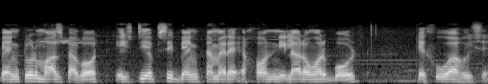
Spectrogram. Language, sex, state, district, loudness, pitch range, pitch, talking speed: Assamese, male, Assam, Kamrup Metropolitan, -13 LUFS, 110-120 Hz, 115 Hz, 135 wpm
